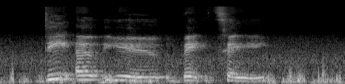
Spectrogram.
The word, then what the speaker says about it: doubt: b is quite same B is silent B is an actor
